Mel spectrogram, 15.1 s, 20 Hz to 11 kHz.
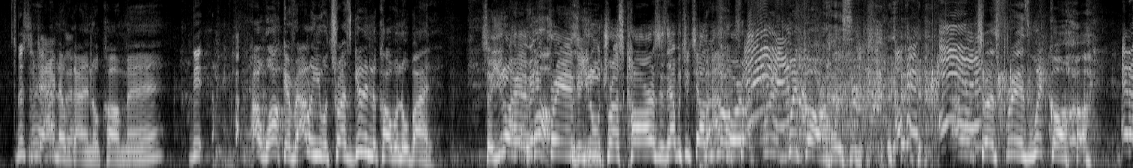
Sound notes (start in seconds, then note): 9.3 laughs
